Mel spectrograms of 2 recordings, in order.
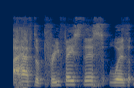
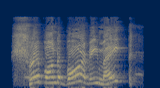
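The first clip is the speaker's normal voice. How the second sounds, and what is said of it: Bad put-on Australian accent. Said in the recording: “your best Australian accent? ... my best is my worst.”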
